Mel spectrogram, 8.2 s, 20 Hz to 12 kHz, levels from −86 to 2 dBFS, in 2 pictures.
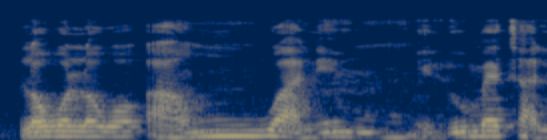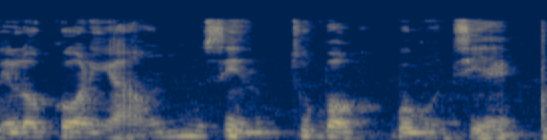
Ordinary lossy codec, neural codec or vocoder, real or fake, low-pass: none; none; real; 7.2 kHz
